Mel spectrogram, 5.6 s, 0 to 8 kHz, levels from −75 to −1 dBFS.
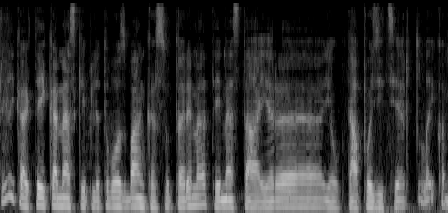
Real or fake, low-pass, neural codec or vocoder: real; 7.2 kHz; none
